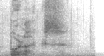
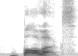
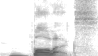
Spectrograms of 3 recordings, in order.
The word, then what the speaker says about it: bollocks: Think you've got your bullocks? No! Who told him that it was pronounced bullocks? No, bollocks. Say it with me, bollocks. You're a bunch of pathetic soup-worshipping kids.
